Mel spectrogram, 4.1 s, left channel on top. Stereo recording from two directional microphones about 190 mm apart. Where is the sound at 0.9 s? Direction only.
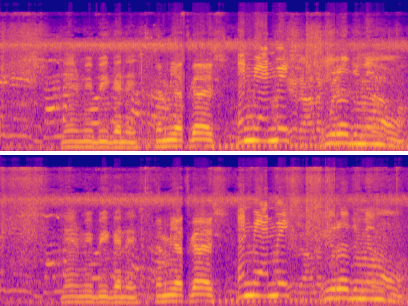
45° right (ahead or behind).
